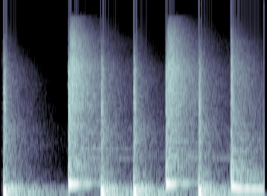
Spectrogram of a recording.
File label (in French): Ostinato, batteur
